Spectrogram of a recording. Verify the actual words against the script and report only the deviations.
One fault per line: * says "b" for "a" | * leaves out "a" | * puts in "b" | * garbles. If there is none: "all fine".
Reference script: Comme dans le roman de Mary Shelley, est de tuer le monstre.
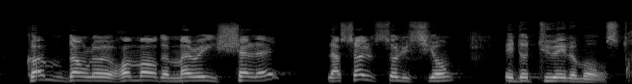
* puts in "la seule solution"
